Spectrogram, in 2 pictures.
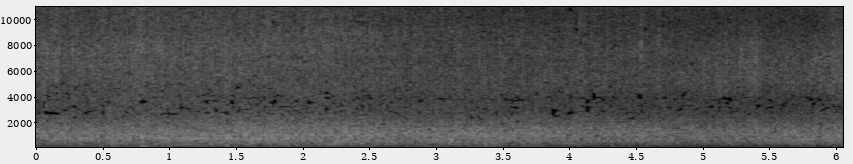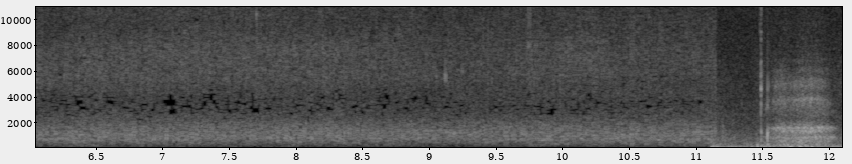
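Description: Steady, even background hiss with no distinct events. About a second before the end a louder low rumble comes in.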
